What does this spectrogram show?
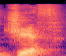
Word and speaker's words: Giff: Yankee today no Jesus it's pronounced Jiff sorry that should be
